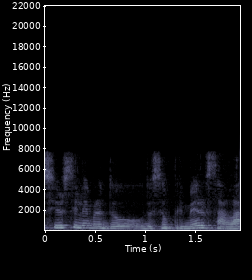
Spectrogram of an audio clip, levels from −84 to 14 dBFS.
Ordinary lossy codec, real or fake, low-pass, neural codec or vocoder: none; real; none; none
